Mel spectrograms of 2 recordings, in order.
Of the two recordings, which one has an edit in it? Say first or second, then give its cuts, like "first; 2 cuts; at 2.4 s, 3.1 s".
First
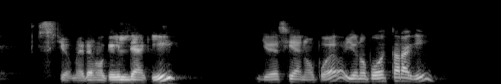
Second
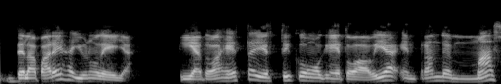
first; 1 cut; at 2.5 s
